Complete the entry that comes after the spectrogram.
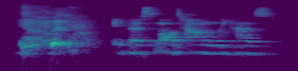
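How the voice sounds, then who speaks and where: Mumbling at a moderate pace, the speaker is heard with audible room echo. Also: woman. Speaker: climate nonprofit manager. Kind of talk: conference panel talk. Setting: conference panel with audience. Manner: hesitant, many fillers.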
